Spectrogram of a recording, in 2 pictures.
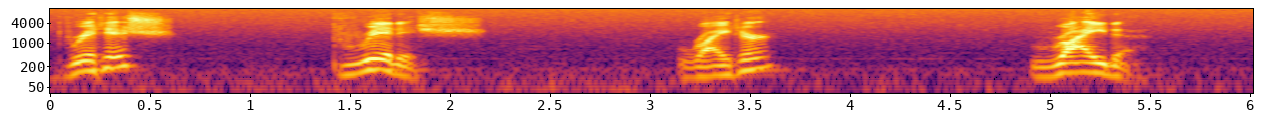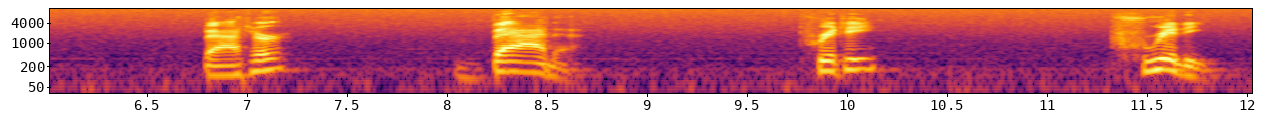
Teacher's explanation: the sound D for medial T is going to be hit very heavily in New York · almost all over America, we substitute this D for the medial T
